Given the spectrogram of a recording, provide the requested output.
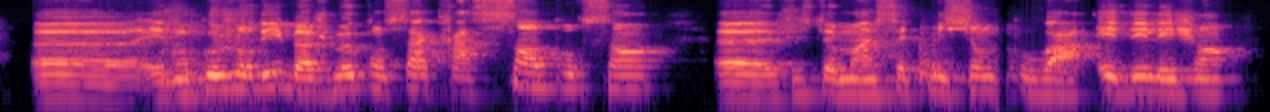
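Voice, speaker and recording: A man talks at a fairly high pitch. His pace is fairly slow, with ordinary pitch variation. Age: 20s. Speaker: network marketing presenter. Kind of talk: live webinar presentation. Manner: animated.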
